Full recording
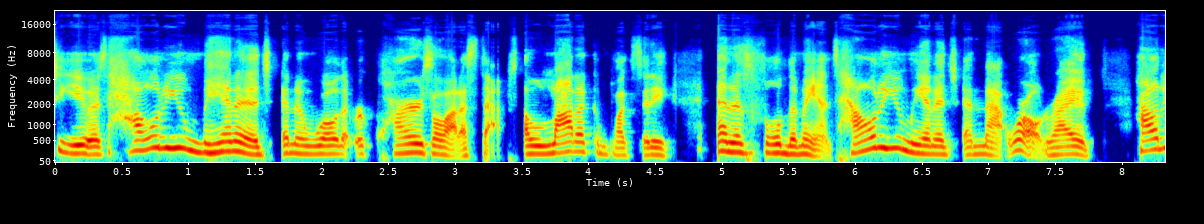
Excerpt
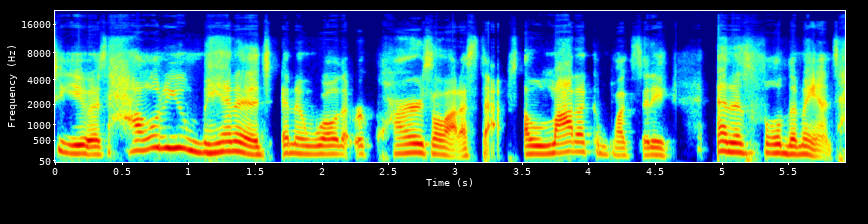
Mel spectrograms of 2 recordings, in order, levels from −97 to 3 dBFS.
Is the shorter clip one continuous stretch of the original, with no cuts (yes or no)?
yes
